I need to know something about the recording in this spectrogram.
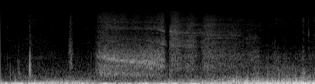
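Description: A fishing line whizzes off a spinning reel during a cast.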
